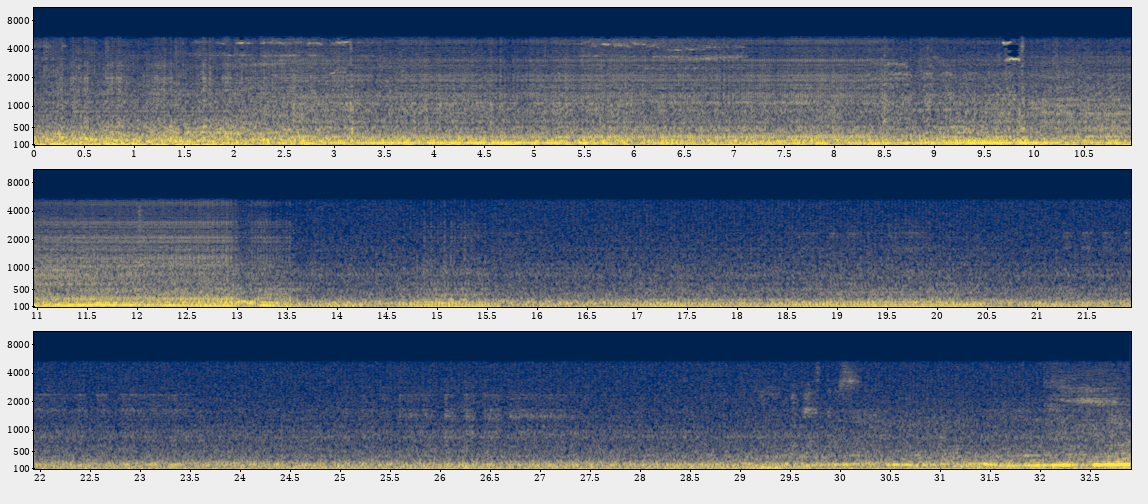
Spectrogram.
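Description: Cabin noise inside a car driving in traffic: a steady engine and road rumble. Just under halfway through it changes suddenly to a duller, more muffled rumble with less hiss on top.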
